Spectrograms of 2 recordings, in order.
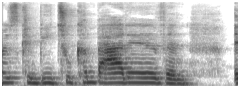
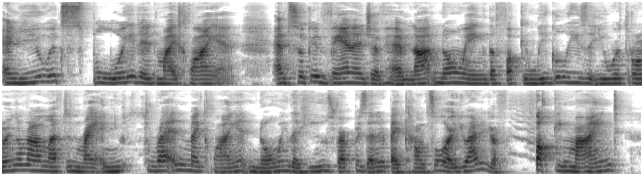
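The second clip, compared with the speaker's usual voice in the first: plain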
